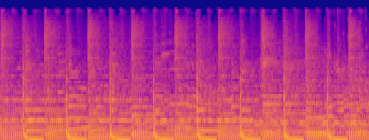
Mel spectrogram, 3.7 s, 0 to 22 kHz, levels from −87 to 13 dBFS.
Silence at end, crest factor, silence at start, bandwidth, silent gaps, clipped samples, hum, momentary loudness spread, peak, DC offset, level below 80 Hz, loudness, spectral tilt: 0 s; 12 dB; 0 s; 17 kHz; none; under 0.1%; none; 1 LU; -2 dBFS; under 0.1%; -18 dBFS; -14 LUFS; -5.5 dB/octave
